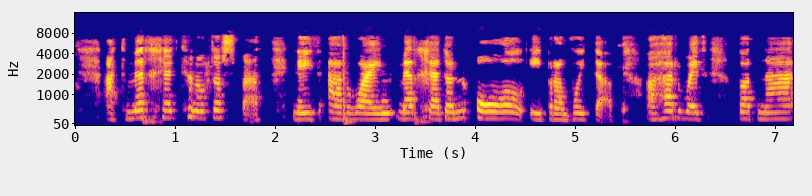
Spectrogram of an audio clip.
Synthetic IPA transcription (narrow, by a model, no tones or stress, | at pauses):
akʰmɛrχjad̥̚kʰənɔlˠdɔspa̰θnejθarwajnmɛrχjadənoːlˠibrɔmvʊɨdɔ̰ɔɦərwɨðvoːdna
